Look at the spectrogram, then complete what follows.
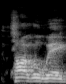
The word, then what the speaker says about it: Togglewhyg: How do you pronounce it? I don't know. Yeah. Togglewig.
